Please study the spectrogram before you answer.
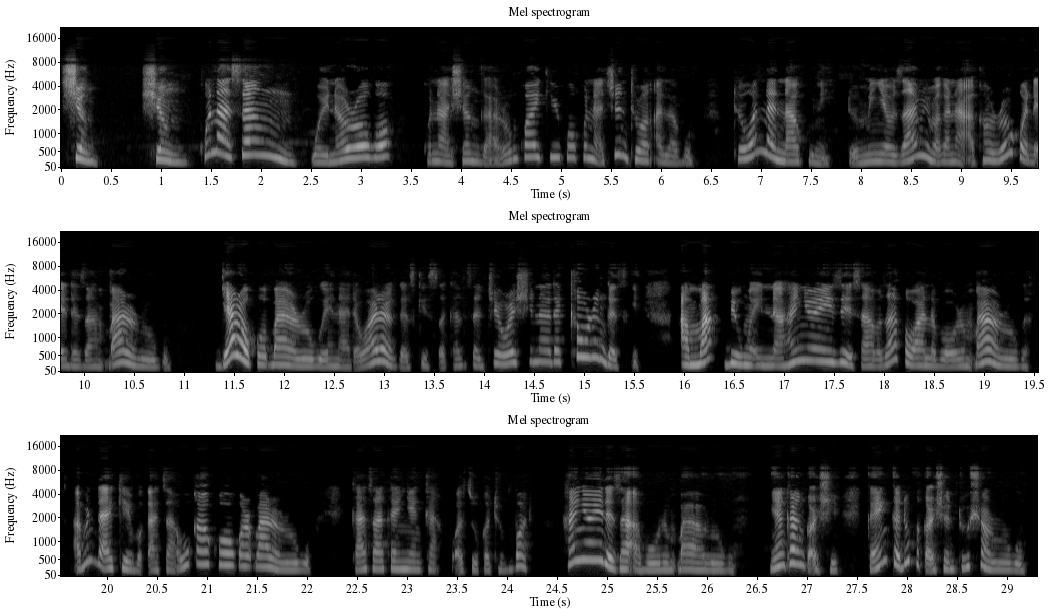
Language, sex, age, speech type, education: Hausa, female, 15-29, spontaneous, tertiary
